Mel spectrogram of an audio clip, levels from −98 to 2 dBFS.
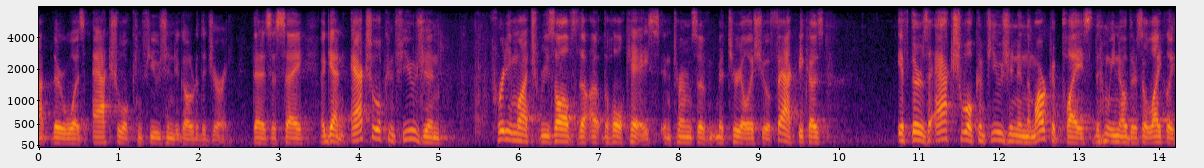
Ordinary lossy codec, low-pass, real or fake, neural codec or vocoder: Opus, 16 kbps; 7.2 kHz; real; none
